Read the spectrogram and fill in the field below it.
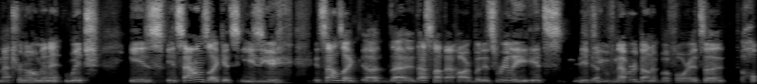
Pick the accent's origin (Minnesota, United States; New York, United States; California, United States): Minnesota, United States; Northfield; We're all from Northfield.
